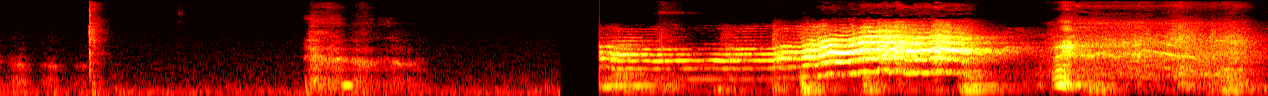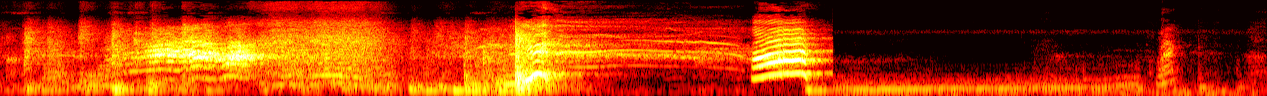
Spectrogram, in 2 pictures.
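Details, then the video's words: Angry, aggressive domestic cat yowling in harsh, wavering cries mixed with rough, noisy hissing bursts, ending in sharp short shrieks, then a quieter low sound and near silence. "Angry and Aggressive Cats Hissing Compilation - Growling, Hissing and Claw"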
